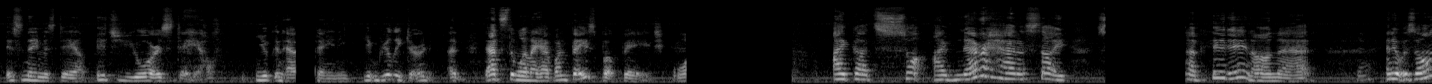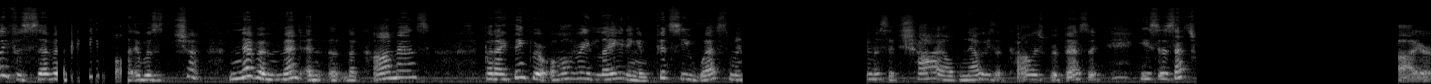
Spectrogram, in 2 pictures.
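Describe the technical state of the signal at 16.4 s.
At 16.4 s the signal is intact, with no dropout, distortion, noise burst or other fault to be heard at that point.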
